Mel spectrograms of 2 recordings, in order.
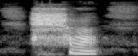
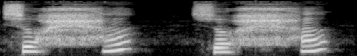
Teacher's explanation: ha comes from the middle part of the throat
